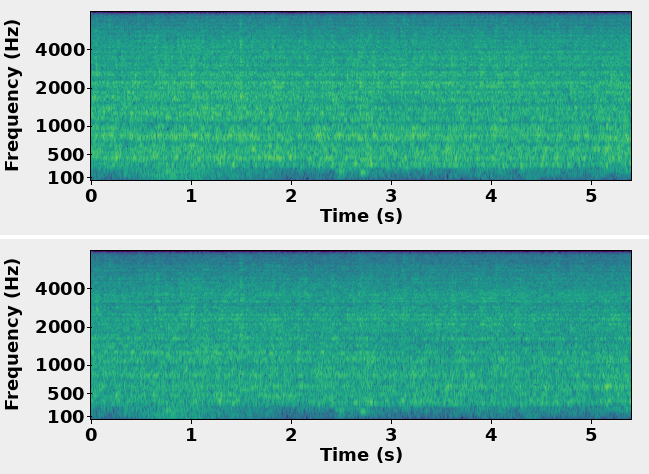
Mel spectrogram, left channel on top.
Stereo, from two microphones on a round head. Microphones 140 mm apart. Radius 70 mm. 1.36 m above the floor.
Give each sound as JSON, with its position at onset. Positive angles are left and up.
{"t": 0.0, "sound": "running water", "side_deg": 25, "distance_m": 0.8}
